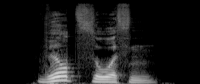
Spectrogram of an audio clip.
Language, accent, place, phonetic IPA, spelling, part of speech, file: German, Germany, Berlin, [ˈvʏʁt͡sˌzoːsn̩], Würzsaucen, noun, De-Würzsaucen.ogg
- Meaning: plural of Würzsauce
